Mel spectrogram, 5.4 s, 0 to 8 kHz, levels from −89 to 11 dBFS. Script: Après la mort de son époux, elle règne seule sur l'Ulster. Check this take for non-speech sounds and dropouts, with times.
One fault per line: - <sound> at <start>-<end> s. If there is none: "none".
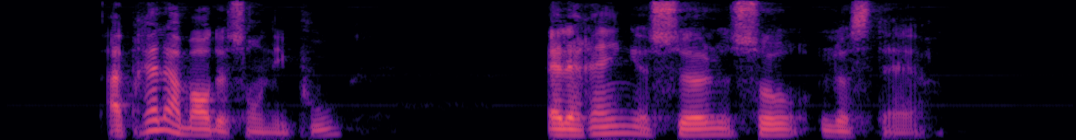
none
